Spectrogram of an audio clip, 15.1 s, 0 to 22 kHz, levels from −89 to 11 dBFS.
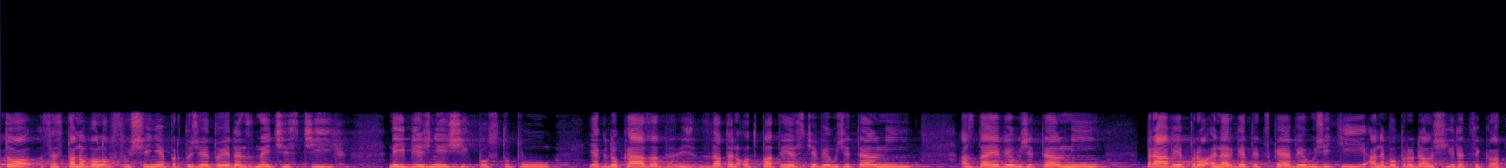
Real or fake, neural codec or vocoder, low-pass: real; none; 7.2 kHz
